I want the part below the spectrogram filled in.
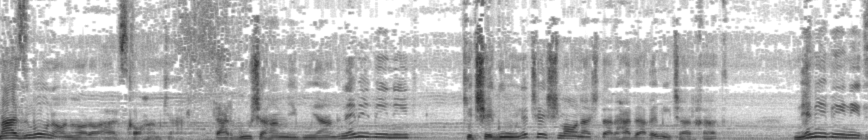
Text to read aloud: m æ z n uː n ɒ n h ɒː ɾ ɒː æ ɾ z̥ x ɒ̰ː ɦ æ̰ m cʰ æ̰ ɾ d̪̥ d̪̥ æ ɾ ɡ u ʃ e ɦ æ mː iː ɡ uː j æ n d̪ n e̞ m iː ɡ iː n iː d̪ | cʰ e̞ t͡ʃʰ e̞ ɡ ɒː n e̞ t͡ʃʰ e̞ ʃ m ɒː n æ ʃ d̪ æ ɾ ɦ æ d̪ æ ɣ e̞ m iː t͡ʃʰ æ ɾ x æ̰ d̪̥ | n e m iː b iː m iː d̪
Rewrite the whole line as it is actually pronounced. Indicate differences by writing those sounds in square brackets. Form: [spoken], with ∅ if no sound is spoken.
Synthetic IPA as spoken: m æ z [m] uː n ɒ n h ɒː ɾ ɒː æ ɾ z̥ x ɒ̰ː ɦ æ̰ m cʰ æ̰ ɾ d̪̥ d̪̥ æ ɾ ɡ [uː] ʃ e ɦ æ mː iː ɡ uː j æ n d̪ n e̞ m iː [b] iː n iː d̪ | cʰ e̞ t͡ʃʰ e̞ ɡ [uː] n e̞ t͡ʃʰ e̞ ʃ m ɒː n æ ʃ d̪ æ ɾ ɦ æ d̪ æ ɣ e̞ m iː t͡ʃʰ æ ɾ x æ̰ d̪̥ | n e m iː b iː [n] iː d̪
